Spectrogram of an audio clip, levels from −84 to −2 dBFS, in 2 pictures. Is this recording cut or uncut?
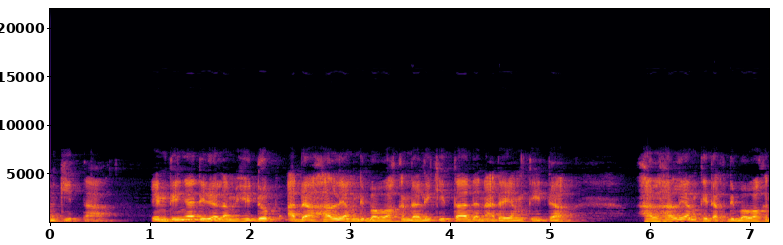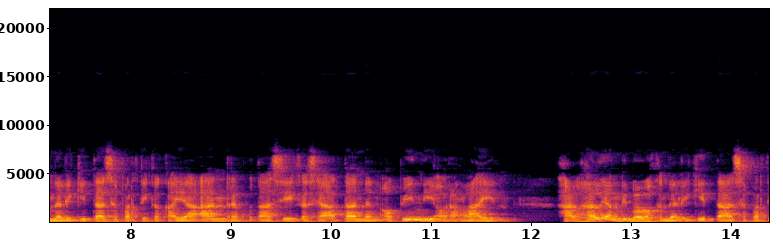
cut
